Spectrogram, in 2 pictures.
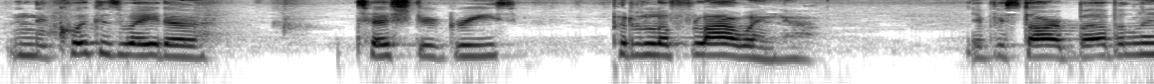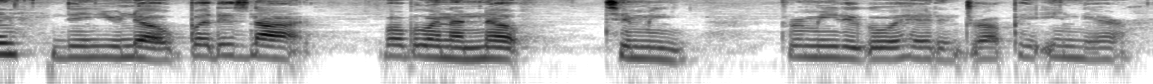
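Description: A woman's voice: a little high, level tone, normal speed, mellow. A young woman chatting casually through a home cooking tutorial, filming on a handheld phone in her kitchen. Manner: chatty, addresses viewers as y'all and guys. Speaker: cooking vlogger. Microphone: handheld phone camera.

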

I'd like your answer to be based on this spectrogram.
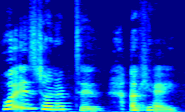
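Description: A woman's voice: sits high, sing-song, normal speed, fairly bright tone, breathy edge. A woman vlogging to camera from a hotel room, chatting in a rambling way with fillers and giggles, filming at arm's length. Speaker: family vlogger. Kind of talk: casual vlog chat to camera. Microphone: handheld camera held at arm's length.

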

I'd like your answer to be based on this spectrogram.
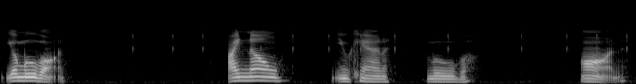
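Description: A woman performing an amateur skit, reading the lines in a halting, unpolished way. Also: very deep voice, dull audio. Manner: unpolished, halting line delivery. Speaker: skit performer voicing both parts.

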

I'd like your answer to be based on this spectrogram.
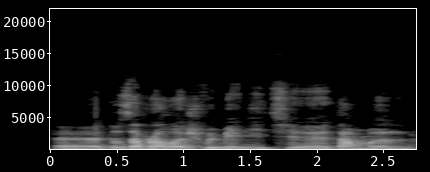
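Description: A man's voice: a little high, fairly even intonation, unhurried, roomy sound. A man from Poland giving a casual weekly tarot reading, chatty and direct with advice, slipping English words into his speech. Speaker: tarot reader.

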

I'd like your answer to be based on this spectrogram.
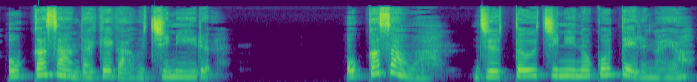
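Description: A woman voicing a rough, bossy young robber girl in a storybook reading, with blunt tomboyish speech. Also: on the high side, lively intonation, fairly quick, no echo, studio quality.

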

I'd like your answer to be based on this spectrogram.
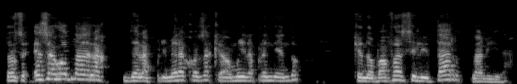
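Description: A Honduran man teaches an online class, walking through things step by step and checking in with his students. His fairly high, husky voice moves fast and has a fairly bright tone. The audio is dry and close, like a video call with no room sound, and he's patient and explanatory, speaking to the students directly.

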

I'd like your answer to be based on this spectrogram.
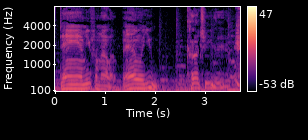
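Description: A man's voice: on the high side, lively intonation, unhurried, distant mic, music in the background. A twenty-year-old man from Chicago on a blind date, joking in slangy casual talk inside a car. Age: 20s. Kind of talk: casual chat.

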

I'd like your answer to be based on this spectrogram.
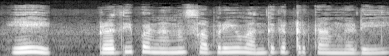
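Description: A woman's voice: high voice, steady tone, very fast, warm tone, close to an everyday voice. A woman voicing a tearful young female college student in a cartoon, emotional and pleading. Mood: urgent. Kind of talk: cartoon voice acting.

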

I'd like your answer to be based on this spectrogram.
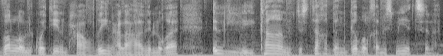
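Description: A man's voice: on the low side, quick pace, mellow. A man in his fifties with a Kuwaiti Gulf Arabic accent, explaining emphatically like a teacher in a podcast conversation, checking often that he is followed. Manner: emphatic, didactic, frequent checking tags. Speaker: podcast guest. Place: indoor podcast studio. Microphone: close studio microphone on boom arm.

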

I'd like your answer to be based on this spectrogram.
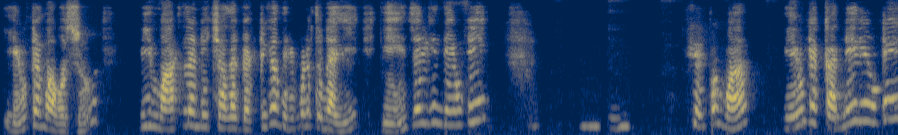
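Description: A woman's voice: sits high, animated, normal speed, long pauses, bright, forceful tone, far from the mic, dull audio. A woman voicing a worried elderly father who anxiously questions his daughter.

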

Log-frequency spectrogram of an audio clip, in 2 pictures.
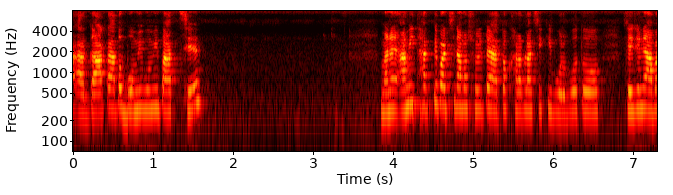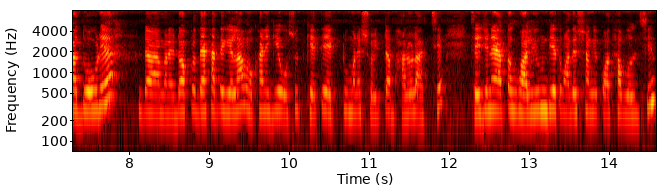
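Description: Chatty Bengali housewife vlogging at home. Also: female voice, sits high, steady tone, fast talker, bright, forceful tone. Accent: Bengali (West Bengal). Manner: chatty, rambling, many fillers. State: hoarse, throat going. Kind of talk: casual vlog chat to viewers.

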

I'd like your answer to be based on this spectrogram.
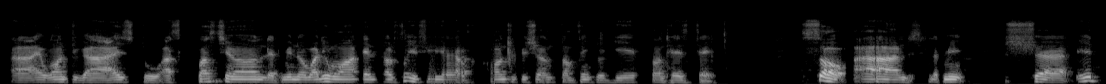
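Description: A man from Senegal with a Senegalese French accent, his first language French, giving a history lecture over a video call on a headset, halting with many fillers and restarts. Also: mid-range voice. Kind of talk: online lecture presentation. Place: home room with shelves, indoors.

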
